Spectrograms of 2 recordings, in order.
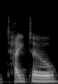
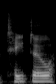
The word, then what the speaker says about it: Taito: has been approved by taito or taeto however you want to pronounce it they love this artwork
